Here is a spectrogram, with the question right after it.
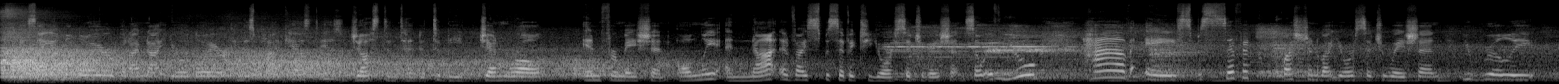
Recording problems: thin; very; fading below 400 Hz
traffic noise; very loud; throughout; 2 dB above the speech

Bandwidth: 18.5 kHz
